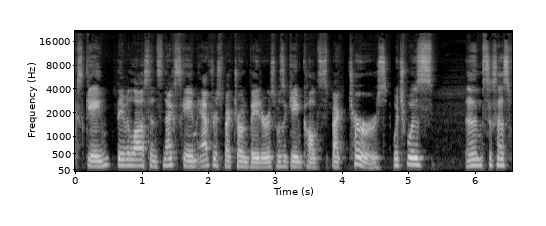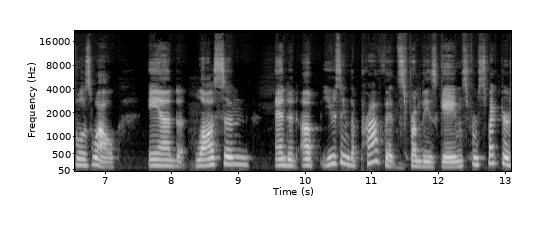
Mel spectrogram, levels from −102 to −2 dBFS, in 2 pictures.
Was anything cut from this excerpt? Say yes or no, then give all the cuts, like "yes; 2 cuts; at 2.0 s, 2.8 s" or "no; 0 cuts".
yes; 2 cuts; at 4.7 s, 8.2 s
